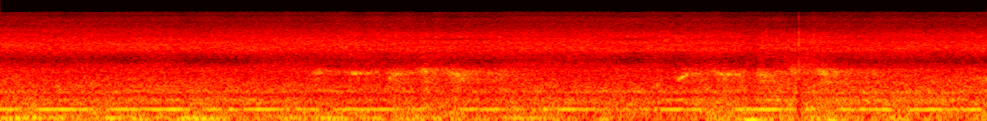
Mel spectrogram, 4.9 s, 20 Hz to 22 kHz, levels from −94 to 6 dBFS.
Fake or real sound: fake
